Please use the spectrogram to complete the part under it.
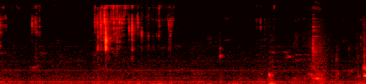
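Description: Water drips and trickles into a dry dough for Indonesian onion crackers, making a few soft, close splashes and dribbles with a small burst near the start and quiet gaps between.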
